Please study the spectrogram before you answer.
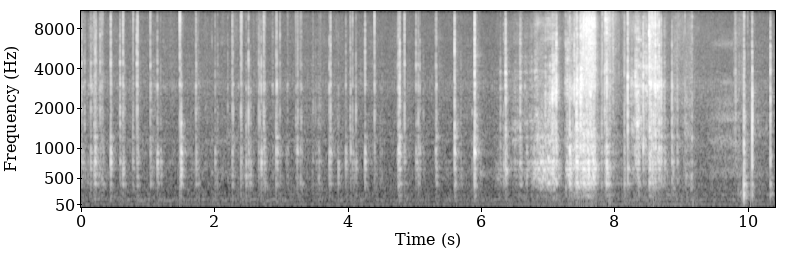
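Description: Long nails tap the metal temple arm and frame of dark-lensed aviator sunglasses, making quick, uneven, bright clicks for about six seconds. A louder, rough scratching over the frame follows before the sunglasses are laid on the table with a couple of final taps.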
